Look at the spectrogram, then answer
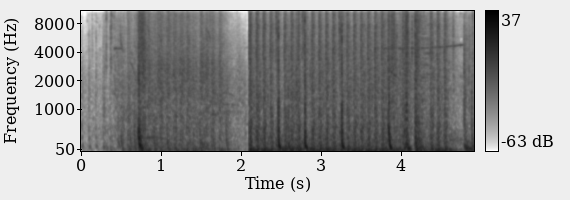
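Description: Rapid gunfire in the shooter video game Black Ops 6, repeated sharp automatic shots with a louder, denser burst in the second half and no talking.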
